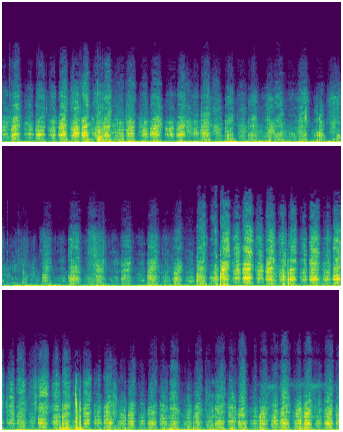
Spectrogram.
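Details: Buding, a Golden Retriever who takes care of her owner, pants steadily with fast, rhythmic breathy puffs throughout, several per second, over a low background rumble.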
